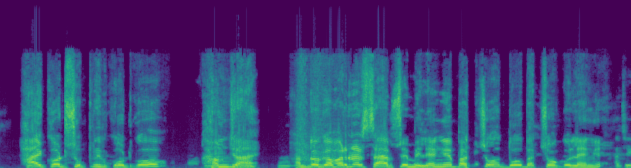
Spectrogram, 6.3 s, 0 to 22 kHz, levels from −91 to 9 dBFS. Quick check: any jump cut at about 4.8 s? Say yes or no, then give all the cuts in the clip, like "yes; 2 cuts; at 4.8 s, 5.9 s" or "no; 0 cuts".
no; 1 cut; at 2.8 s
